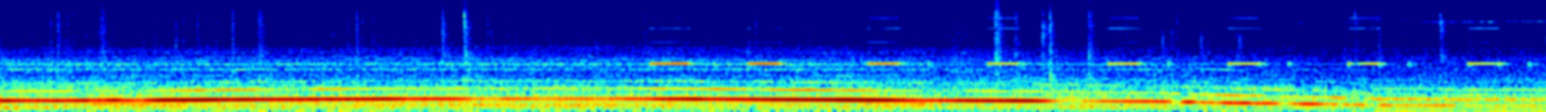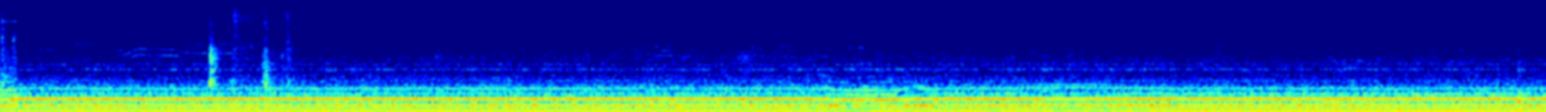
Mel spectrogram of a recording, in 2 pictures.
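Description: Inside a GO Transit bus: engine and drivetrain hum with a strong steady whine that rises slightly, then drops in pitch as the bus slows, and settles into a lower, quieter idle hum. A short high beep repeats about one and a half times a second through the middle of the stretch, then stops.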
